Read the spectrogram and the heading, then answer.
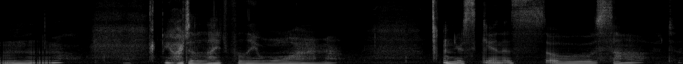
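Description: A woman voicing a tender, possessive noblewoman lover in an intimate audio roleplay, talking in soft, slow whispers with quiet laughs. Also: high-pitched, big pitch swings.

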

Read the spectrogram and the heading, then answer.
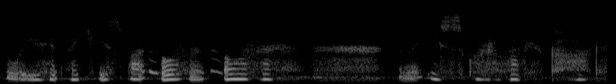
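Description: A woman narrating an erotic story in an intimate, breathy whisper, speaking to the listener as "you". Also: a little high, little pitch movement, measured pace, dull audio, noisy background.

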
